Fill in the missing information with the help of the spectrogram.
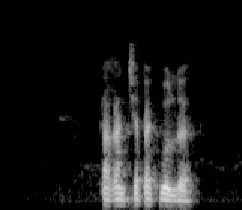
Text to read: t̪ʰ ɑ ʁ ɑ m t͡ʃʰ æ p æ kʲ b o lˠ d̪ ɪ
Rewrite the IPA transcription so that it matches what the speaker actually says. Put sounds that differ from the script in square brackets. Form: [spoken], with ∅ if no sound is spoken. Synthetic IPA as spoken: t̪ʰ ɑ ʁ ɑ [n] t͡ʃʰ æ p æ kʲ b o lˠ d̪ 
